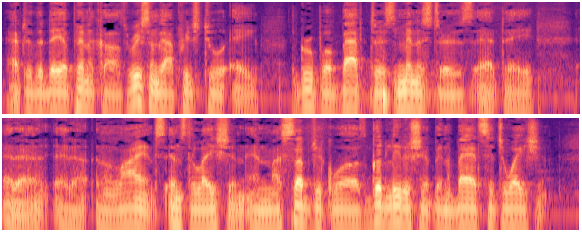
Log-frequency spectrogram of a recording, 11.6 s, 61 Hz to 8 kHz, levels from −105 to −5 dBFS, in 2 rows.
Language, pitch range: English, 80-105 Hz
